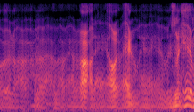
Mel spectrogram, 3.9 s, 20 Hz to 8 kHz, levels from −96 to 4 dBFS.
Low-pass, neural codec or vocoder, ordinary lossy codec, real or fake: 7.2 kHz; autoencoder, 22.05 kHz, a latent of 192 numbers a frame, VITS, trained on many speakers; none; fake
